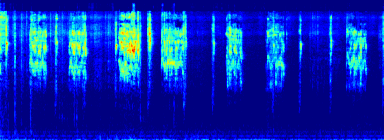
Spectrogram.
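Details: Young hand-reared parakeets, white lovebird, cockatiel and budgerigar chicks, produce scratchy, wheezing begging rasps in uneven bursts that fade toward the end, over a faint background hum and occasional clicks.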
